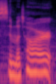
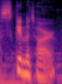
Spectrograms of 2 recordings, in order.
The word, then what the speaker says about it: scimitar: By the way, I know that it's Scimitar, but I just prefer to pronounce Scimitar. a skimar because I think it's funny. Might as well just change that C to a K and call it a Skimitar.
